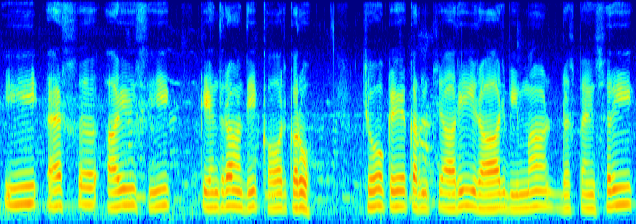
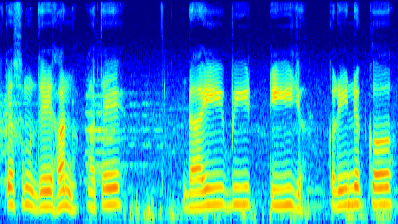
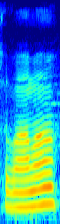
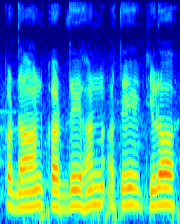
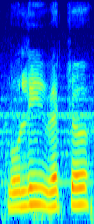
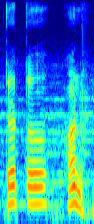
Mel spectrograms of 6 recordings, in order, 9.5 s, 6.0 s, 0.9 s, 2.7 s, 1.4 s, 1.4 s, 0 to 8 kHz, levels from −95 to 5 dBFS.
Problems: continuous background conversations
